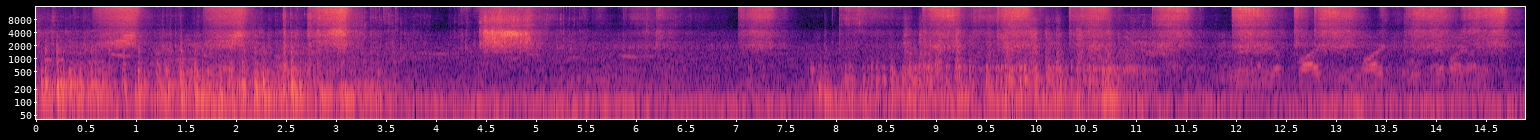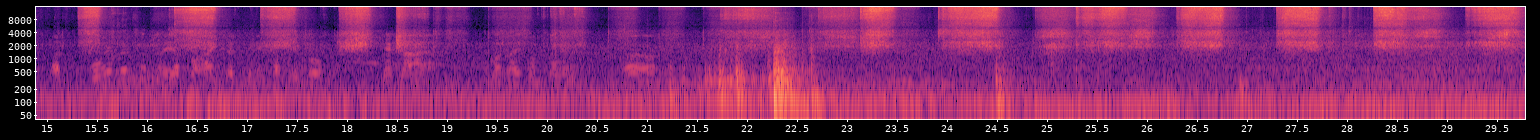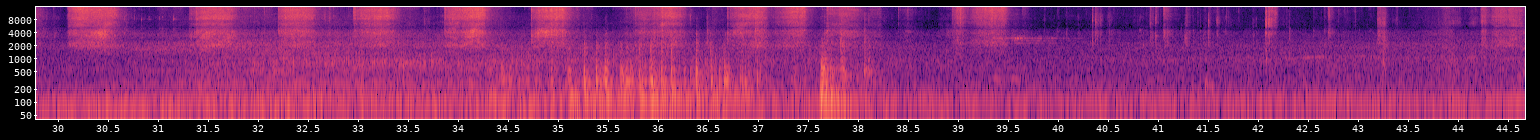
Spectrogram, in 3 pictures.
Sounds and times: cleanup after market 0:00.0 - 0:44.6

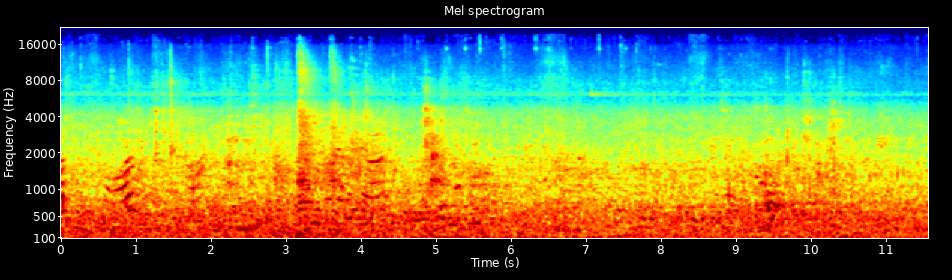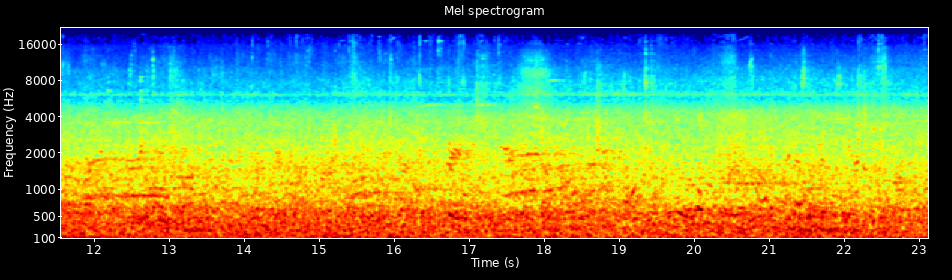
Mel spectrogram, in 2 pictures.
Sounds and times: people passing by and talking in different languages 0:00.0 - 0:23.1

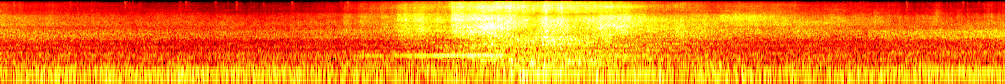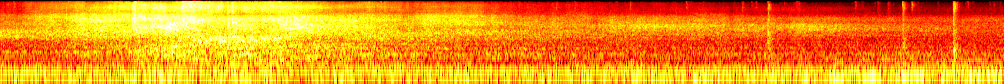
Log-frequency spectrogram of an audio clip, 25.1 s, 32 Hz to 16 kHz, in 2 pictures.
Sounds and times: Rainy Sepa street 0:00.0 - 0:25.1

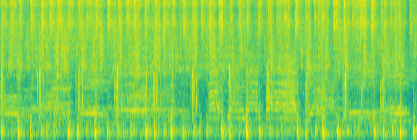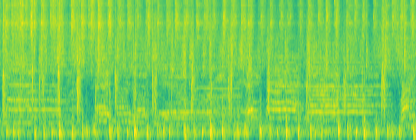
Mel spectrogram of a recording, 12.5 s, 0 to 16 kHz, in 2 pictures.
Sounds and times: Youth with a mission singing 0:00.0 - 0:12.5

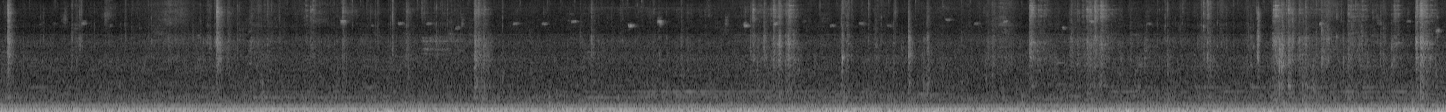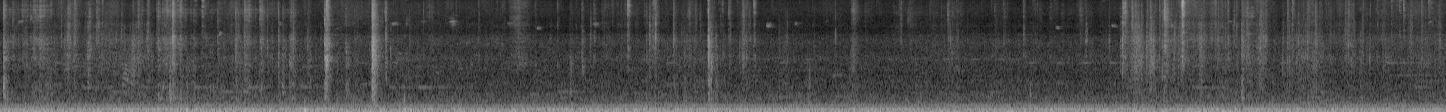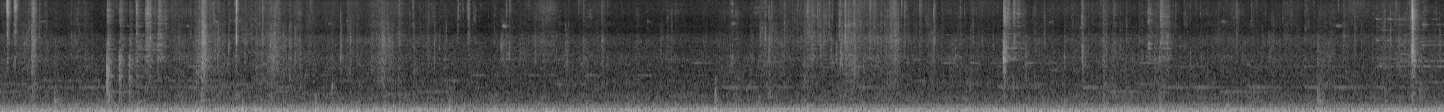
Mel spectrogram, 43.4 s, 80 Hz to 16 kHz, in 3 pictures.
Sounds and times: Aircraft interior voice broadcast message 0:00.1 - 0:43.3

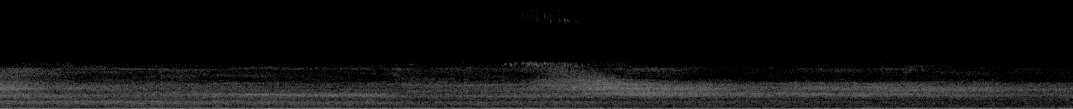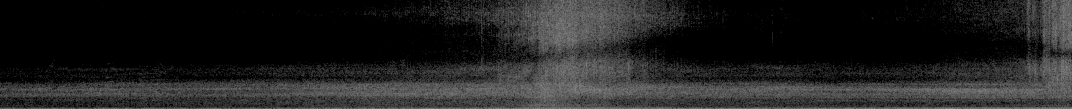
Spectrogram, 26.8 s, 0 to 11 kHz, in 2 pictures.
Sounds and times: Traffic Sound 0:16.0 - 0:26.8
Aircraft flying through 0:17.2 - 0:23.3
Aircraft flying through 0:25.3 - 0:26.8

